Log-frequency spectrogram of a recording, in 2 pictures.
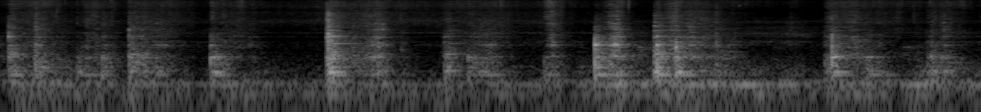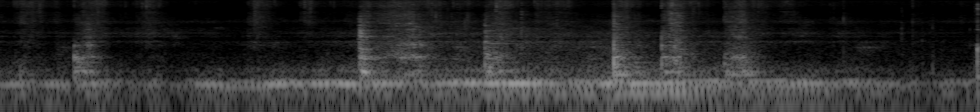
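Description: Egg masala stirred in a pan over a low flame, repeated scraping strokes of a spoon against the pan with a soft sizzle underneath, close and fairly quiet, no talk.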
